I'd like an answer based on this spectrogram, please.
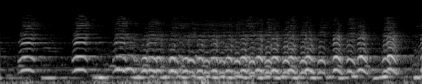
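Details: Siamang family singing together in the morning at an eco-tourism farm: a fast run of arched, rising-and-falling hooting notes, several voices overlapping and building into a dense, ringing chorus.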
